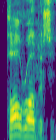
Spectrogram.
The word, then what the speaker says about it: Robeson: Paul Robeson.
